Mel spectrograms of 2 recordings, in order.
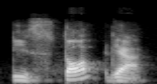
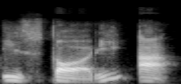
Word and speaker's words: história: Eu não consigo falar historia, já fica estranho. A pronúncia não é essa, não é historia. Eu não falo historia, eu falo história.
